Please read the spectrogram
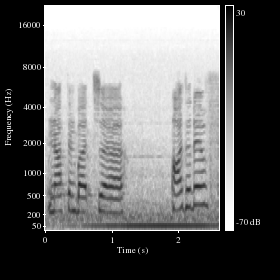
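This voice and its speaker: A woman's voice: slow pace, dull audio. An upbeat woman hosting a flight simulator livestream, chatting casually and encouragingly. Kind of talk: casual livestream chat with mock captain announcements. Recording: clear engine rumble behind voice. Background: simulated aircraft cabin rumble.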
